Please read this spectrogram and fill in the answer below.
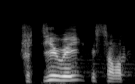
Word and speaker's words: Trethewey: Trethewey. This time I pronounced it right.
